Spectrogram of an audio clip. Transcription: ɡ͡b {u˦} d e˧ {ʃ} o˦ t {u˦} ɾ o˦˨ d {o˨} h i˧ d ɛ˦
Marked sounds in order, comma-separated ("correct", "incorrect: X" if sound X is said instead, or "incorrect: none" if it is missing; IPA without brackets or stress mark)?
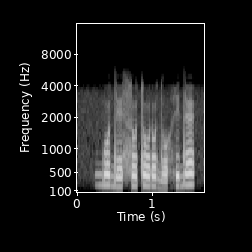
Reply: incorrect: o˦, incorrect: s, incorrect: o˦, correct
